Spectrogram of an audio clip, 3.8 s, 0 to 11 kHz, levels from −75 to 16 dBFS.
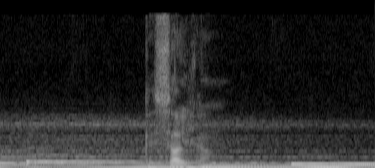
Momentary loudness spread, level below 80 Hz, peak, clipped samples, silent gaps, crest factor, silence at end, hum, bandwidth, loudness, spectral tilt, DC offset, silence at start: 8 LU; -38 dBFS; 0 dBFS; under 0.1%; none; 16 dB; 0 s; none; 10.5 kHz; -18 LUFS; -7 dB/octave; 2%; 0 s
